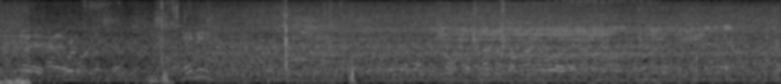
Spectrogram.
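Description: Men talk calmly nearby outdoors.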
